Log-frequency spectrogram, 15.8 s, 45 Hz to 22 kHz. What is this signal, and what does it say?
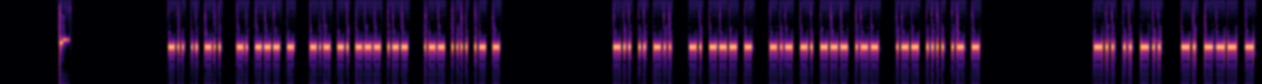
Morse code, heard as a keyed tone, about 36 wpm, 700 Hz. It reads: DID NOT KNOW WHAT DID NOT KNOW WHAT DID NOT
